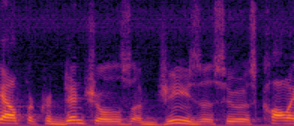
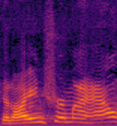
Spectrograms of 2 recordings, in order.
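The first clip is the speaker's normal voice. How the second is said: acted eager, thrilled, pitched-up young man's voice; 8 semitones higher, 4 dB louder than usual. Telling a story of a young man in a hurry phoning an insurance agent; mock-excited voice. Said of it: "in a very excited voice".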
